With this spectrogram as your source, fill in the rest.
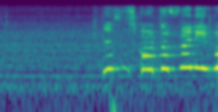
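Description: A young girl speaks in a high voice.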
